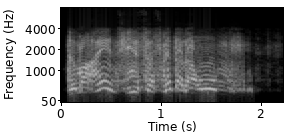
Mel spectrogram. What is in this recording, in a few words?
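German chat, speech; War Thunder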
